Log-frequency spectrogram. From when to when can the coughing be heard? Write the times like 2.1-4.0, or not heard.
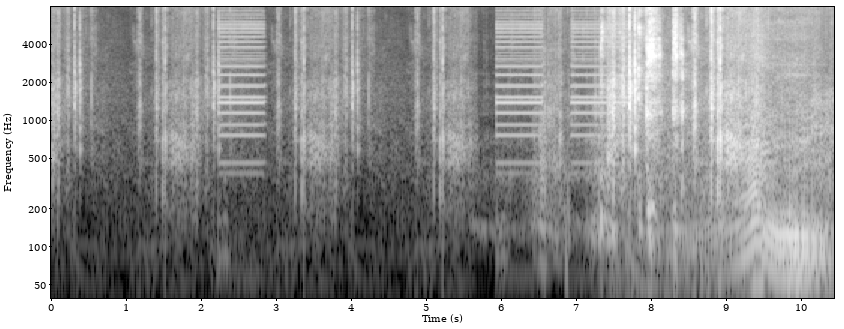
6.8-8.5.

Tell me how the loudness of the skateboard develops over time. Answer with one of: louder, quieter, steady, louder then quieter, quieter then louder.
louder.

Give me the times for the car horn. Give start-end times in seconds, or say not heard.
2.2-2.9, 5.9-7.8.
